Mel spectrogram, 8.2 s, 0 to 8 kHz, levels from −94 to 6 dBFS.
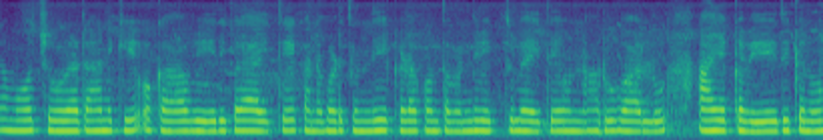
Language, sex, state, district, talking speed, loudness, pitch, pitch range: Telugu, female, Andhra Pradesh, Krishna, 115 wpm, -15 LUFS, 215 Hz, 210-220 Hz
